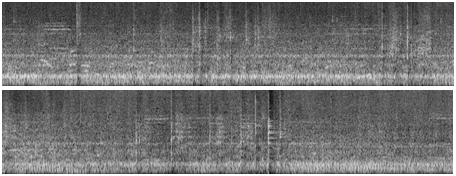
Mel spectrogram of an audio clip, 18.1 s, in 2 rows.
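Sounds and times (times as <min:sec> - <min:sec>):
egg sizzling on a griddle: 0:00.0 - 0:18.0
metal spatula scraping: 0:03.1 - 0:05.6, 0:07.4 - 0:10.4, 0:11.3 - 0:14.8.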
